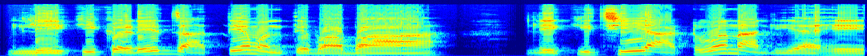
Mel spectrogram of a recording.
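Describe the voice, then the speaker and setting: A shrewd old village grandmother from a children's cartoon , acted by a woman. She coaxes in drawn-out, very slow phrases with swooping pitch, affectionate and homely. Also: animated, a little mellow, dry recording, studio quality. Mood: agreeable.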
